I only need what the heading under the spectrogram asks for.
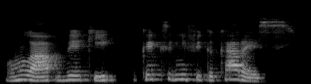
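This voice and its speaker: A woman's voice: medium pitch, steady tone, normal speed, a bit bright. A woman with a Brazilian Portuguese accent, a tutor working through exam questions in a casual, explanatory way, often adding "né?" to check in. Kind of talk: casual screen-share lesson.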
